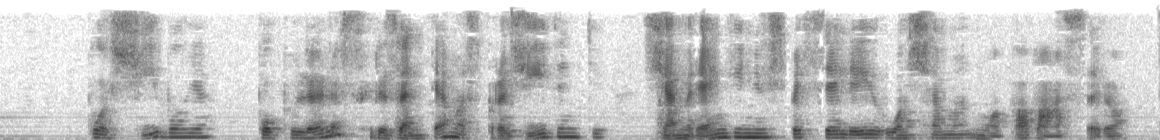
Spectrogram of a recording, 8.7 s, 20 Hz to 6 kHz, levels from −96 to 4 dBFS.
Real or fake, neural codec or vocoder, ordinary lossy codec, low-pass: real; none; AAC, 24 kbps; 5.4 kHz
